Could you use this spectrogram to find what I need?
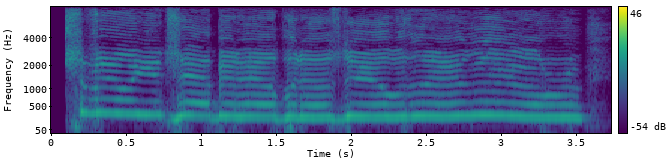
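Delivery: high, slow, sing-song mock of a police chief. Host mocking police chiefs on the news, high slow mock voice. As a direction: mimic that smug official news voice, drawn out. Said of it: "you know, that voice".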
